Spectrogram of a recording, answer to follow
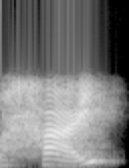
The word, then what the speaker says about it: high: pronounced as well so you can go high there's no gh sound so it's just high you got rough instead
